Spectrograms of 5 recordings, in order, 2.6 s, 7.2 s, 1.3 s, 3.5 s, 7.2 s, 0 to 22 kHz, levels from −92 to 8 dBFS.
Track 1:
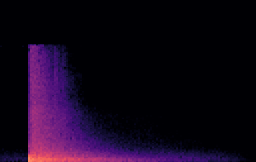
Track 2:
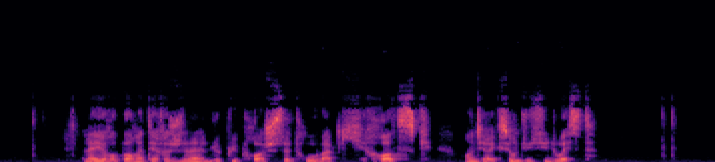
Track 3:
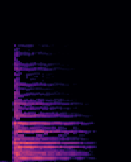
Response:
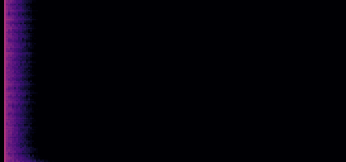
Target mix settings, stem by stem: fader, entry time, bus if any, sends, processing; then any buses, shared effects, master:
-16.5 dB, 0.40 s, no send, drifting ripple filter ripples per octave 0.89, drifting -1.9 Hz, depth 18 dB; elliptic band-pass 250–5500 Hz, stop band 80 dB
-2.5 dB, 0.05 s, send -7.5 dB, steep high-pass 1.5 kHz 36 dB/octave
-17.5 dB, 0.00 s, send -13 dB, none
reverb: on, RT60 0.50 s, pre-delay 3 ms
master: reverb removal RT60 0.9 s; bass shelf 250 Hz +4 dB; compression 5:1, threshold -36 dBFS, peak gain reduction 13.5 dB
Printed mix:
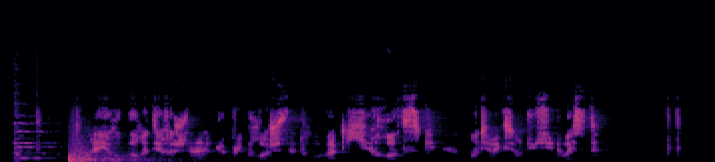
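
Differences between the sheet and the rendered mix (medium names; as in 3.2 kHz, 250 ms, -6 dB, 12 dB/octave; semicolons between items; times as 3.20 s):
stem 1: missing drifting ripple filter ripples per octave 0.89, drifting -1.9 Hz, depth 18 dB; stem 3 -17.5 dB -> -24.5 dB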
